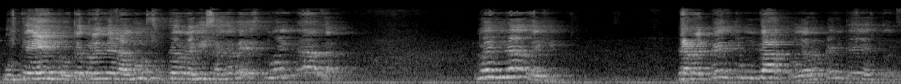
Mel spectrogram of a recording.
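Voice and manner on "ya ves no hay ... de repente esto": soothing parent. Retold or imitated. Parent reassuring child in room.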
